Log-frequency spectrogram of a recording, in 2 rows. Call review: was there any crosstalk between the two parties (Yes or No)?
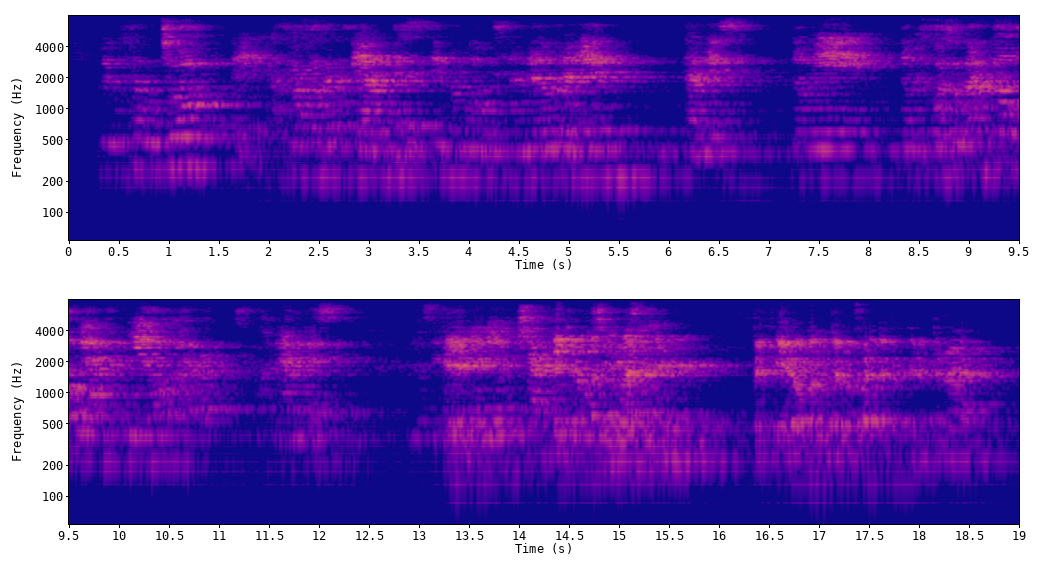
Yes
